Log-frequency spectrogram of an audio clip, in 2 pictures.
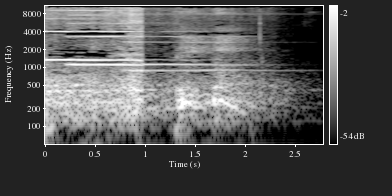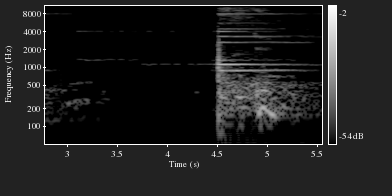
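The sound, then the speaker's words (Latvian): A bell rung in a parliament chamber to call a vote, with a bright sustained ringing that stops and fades into silence, then returns as a second, shorter ring that also decays. “lūdzu zvanu.”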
